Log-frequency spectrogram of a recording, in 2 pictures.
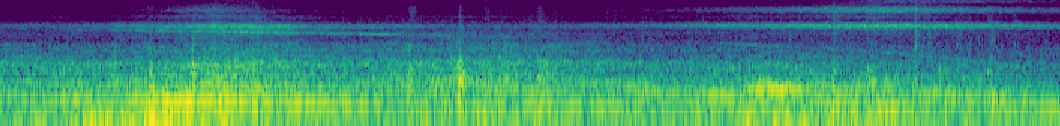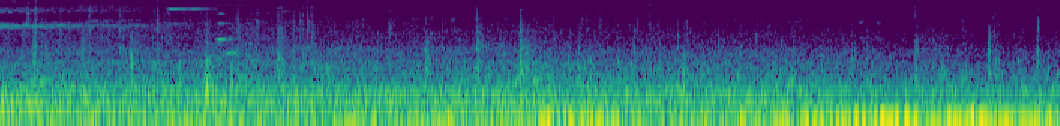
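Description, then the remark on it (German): A tram rolls steadily along its tracks through the city of Augsburg, Germany, with a continuous rumble, rattling clatter and occasional high-pitched wheel squeals, loud throughout, with no voices. “Wenn ihr auch auf dem Augsburger Christkindlesmarkt gehen wollt, dann fährt ihr am besten mit der Straßenbahn.”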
